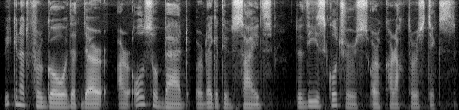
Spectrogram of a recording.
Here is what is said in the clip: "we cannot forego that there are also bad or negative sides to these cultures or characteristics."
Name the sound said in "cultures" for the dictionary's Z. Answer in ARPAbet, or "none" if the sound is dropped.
S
